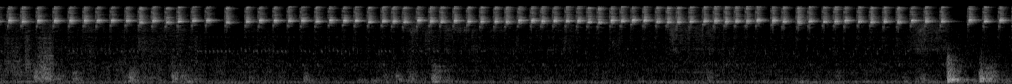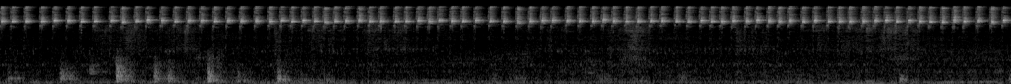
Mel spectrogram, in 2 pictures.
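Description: A male white-faced bush-cricket stridulates, a high, rapid, steady buzzing chirr that runs on without a break.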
